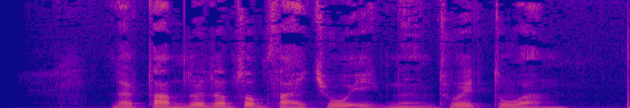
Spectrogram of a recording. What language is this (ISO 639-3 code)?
tha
